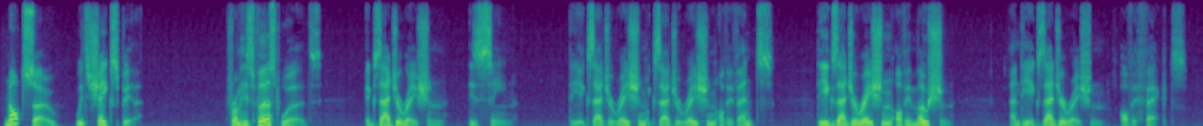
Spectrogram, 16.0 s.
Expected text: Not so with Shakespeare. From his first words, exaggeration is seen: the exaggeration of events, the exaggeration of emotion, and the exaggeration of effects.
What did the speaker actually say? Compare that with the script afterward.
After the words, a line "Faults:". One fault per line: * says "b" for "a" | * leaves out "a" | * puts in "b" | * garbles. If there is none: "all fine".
Not so with Shakespeare. From his first words, exaggeration is seen: the exaggeration exaggeration of events, the exaggeration of emotion, and the exaggeration of effects.
Faults:
* puts in "exaggeration"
